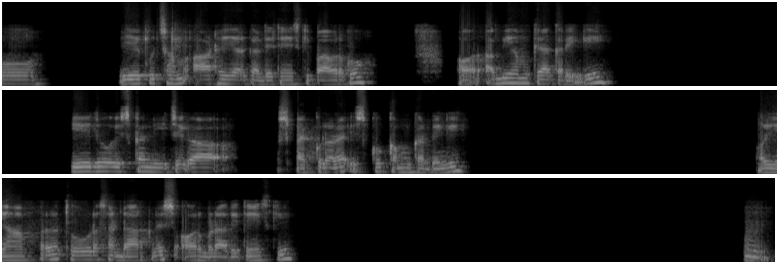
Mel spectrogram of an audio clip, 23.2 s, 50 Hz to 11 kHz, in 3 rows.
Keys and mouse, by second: 1.8 KP_0, 4.2-4.9 drag, 5.0-6.3 drag, 15.3-20.3 drag, 20.5-22.7 drag, 22.8-23.2 drag.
